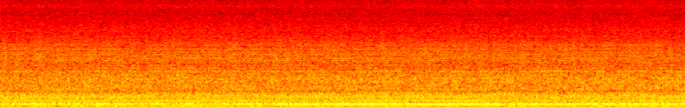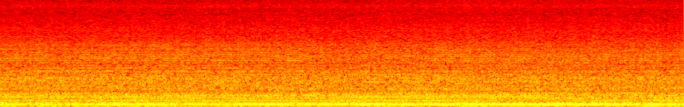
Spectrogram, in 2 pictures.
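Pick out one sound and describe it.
A propeller engine drones steadily inside a small aircraft cabin.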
